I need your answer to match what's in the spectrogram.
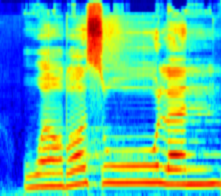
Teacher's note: sin yang dhammahnya kita panjangkan sepanjang 2 harokat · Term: mad tabi'i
